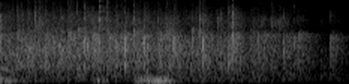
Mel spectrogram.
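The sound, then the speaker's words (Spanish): An audience breaks into sustained applause for the Lord during an evening service, many hands clapping in a dense, steady wash that holds for several seconds, with a few faint voices mixed in. “Yo creo que le podemos dar un aplauso más fuerte a nuestro Señor en esta noche, porque es una excelente noticia saber que hay alguien que puede hacer lo que tú no puedes hacer.”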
